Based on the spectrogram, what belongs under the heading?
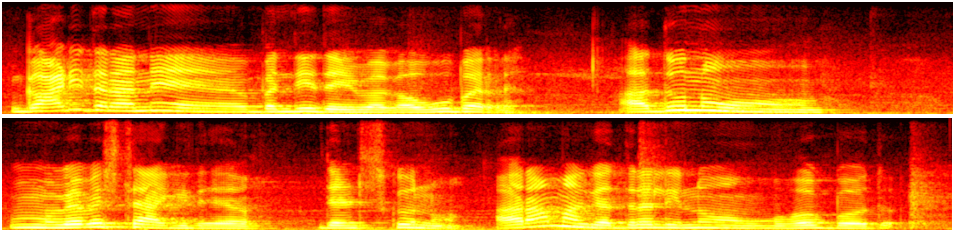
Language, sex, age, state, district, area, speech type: Kannada, female, 60+, Karnataka, Bangalore Urban, urban, spontaneous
